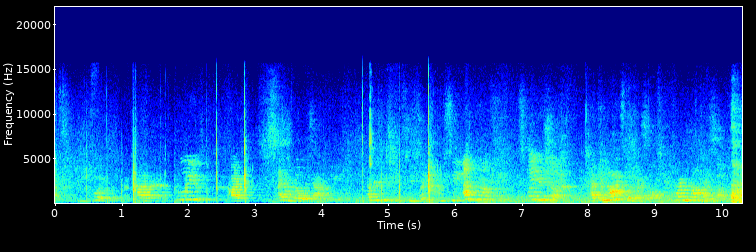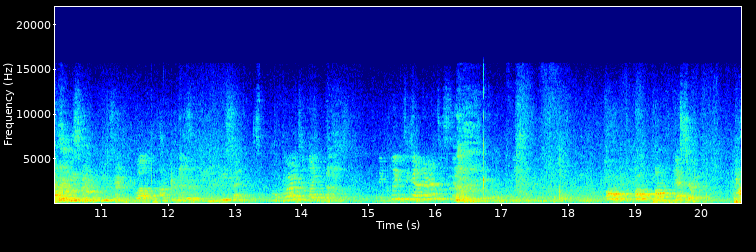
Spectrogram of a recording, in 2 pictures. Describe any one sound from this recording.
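A young woman speaks loudly on a stage in a large hall.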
